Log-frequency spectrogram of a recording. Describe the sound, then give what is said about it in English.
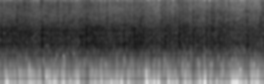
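Audience clapping on cue, a fairly quiet, even patter of many hands that keeps going without pause from start to finish. “Clap if you love Christmas, because your hands are like, you know.”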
